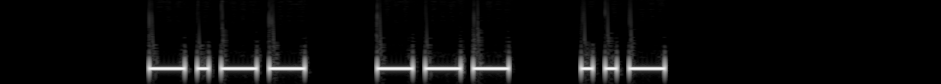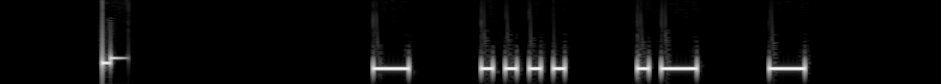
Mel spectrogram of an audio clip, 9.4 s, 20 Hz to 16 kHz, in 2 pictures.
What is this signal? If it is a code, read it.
Morse code, heard as a keyed tone, about 20 wpm, spaced as for 14 wpm, 700 Hz. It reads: YOU THAT
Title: 2x Character Spacing - Top 100 Words - 20wpm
